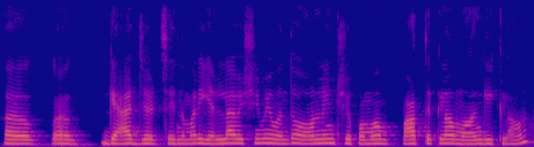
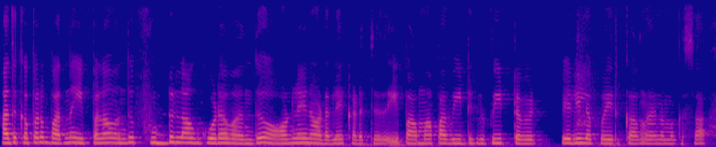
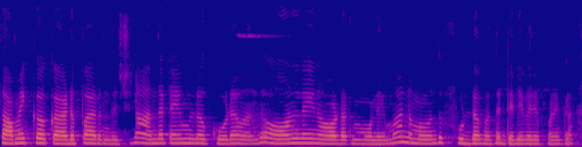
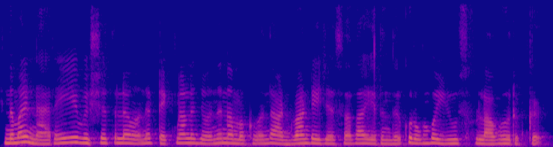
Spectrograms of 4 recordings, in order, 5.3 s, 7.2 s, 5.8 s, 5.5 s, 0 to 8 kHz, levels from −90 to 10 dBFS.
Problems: background sounds at intervals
